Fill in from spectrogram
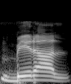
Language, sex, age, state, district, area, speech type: Bengali, male, 18-30, West Bengal, South 24 Parganas, rural, read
